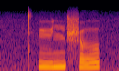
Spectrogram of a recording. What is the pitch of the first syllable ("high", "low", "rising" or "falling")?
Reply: rising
